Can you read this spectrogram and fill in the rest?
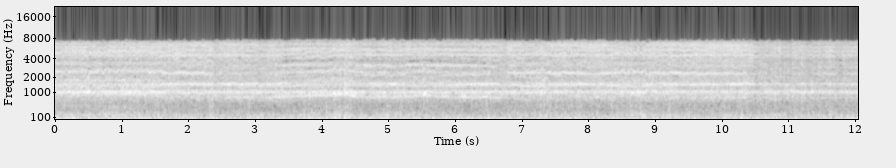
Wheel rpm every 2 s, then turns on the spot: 190, 200, 200, 200, 190, 200.
none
